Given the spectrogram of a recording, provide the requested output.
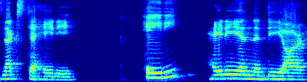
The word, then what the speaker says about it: Haiti: Haiti or 80. No, Haiti. Haiti. We have to pronounce the H sound.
